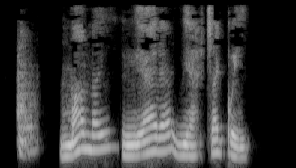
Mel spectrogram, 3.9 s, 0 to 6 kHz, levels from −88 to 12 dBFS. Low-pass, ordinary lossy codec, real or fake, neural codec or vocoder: 5.4 kHz; MP3, 24 kbps; fake; codec, 24 kHz, 1 kbps, SNAC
